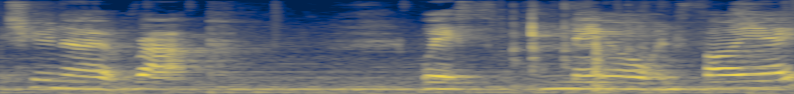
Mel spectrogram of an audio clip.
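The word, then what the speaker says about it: Fage: Basically a tuna wrap with mayo and faye. I think that's how you pronounce it. Yeah, faye, that's the first time I ever pronounced it. It's spelled with G, so I always pronounce it wrong.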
